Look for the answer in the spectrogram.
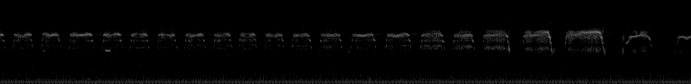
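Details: Osprey at the Audubon Boathouse nest, 14 July 2021, with a mackerel delivered: rhythmic high chirped notes in a long even run, growing longer and more slurred toward the end, over steady low hum.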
